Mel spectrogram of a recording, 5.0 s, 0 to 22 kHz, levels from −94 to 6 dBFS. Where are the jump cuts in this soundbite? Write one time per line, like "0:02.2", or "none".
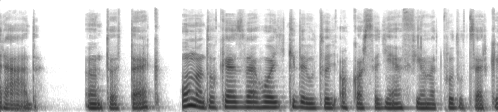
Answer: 0:01.7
